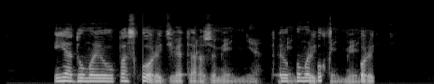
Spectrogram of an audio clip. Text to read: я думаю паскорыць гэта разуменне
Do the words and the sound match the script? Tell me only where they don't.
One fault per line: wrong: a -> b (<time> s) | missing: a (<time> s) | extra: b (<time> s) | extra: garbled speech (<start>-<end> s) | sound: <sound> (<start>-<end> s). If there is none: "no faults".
sound: dropout (1.4-1.4 s)
extra: garbled speech (2.7-3.8 s)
